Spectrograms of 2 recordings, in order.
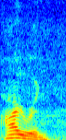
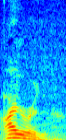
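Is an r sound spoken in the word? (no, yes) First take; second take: yes; yes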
